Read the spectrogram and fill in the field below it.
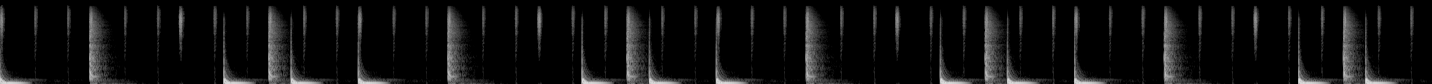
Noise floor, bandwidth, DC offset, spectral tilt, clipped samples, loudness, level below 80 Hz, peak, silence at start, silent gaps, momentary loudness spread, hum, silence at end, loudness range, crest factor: -46 dBFS; 16.5 kHz; under 0.1%; -4.5 dB/octave; under 0.1%; -21 LUFS; -22 dBFS; 0 dBFS; 0 s; none; 21 LU; none; 0.2 s; 2 LU; 20 dB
